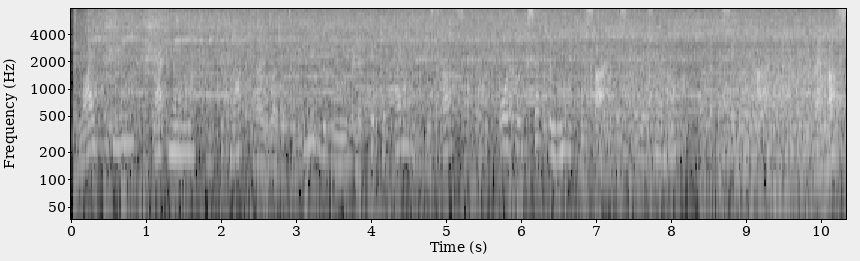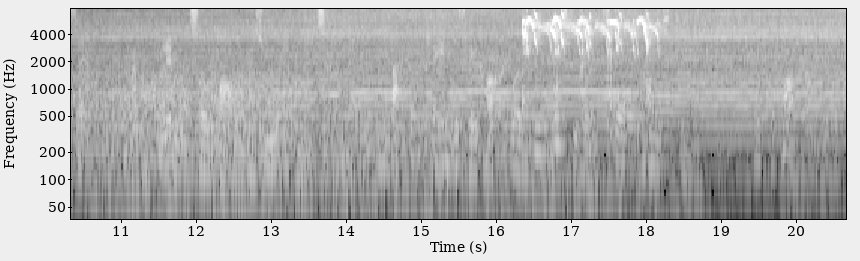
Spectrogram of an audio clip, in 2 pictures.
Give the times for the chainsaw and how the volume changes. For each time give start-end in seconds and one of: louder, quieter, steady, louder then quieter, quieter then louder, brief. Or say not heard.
0.0-20.6 louder.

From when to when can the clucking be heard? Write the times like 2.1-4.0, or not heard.
16.3-18.3.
